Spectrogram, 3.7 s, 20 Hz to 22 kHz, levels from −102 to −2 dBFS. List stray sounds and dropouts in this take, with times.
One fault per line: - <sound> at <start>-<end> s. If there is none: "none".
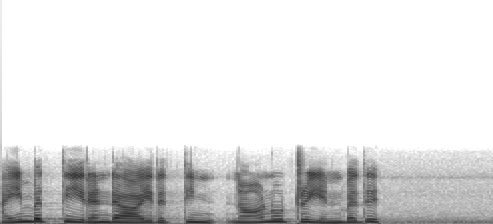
none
